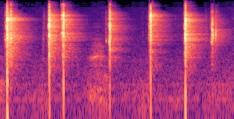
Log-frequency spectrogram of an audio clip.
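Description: Sharp metallic clicks from an Umburry Mokuti haptic coin fidget toy, about seven in irregular pairs and singles, crisp and close with quick decays and no talking.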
